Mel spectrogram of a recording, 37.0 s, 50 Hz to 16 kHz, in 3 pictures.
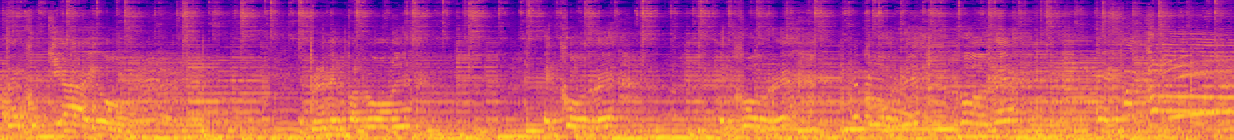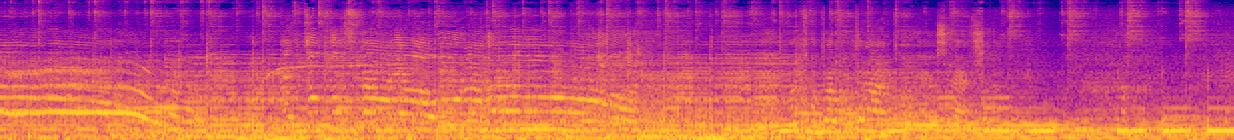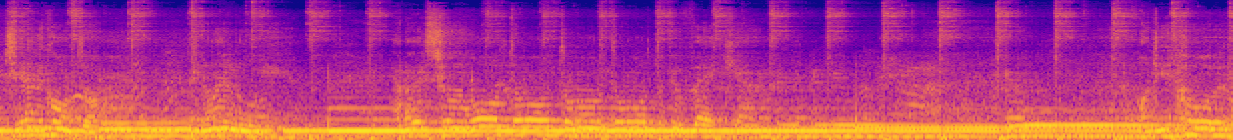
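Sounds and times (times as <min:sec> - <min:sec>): rock band playing live: 0:00.0 - 0:37.0
man singing long held notes: 0:07.2 - 0:14.2, 0:15.1 - 0:19.1, 0:19.8 - 0:22.5, 0:24.5 - 0:27.7, 0:35.7 - 0:37.0.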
